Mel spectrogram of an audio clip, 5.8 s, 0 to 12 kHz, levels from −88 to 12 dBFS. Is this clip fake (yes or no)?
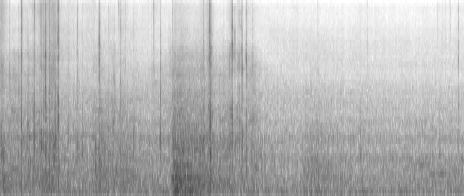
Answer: yes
